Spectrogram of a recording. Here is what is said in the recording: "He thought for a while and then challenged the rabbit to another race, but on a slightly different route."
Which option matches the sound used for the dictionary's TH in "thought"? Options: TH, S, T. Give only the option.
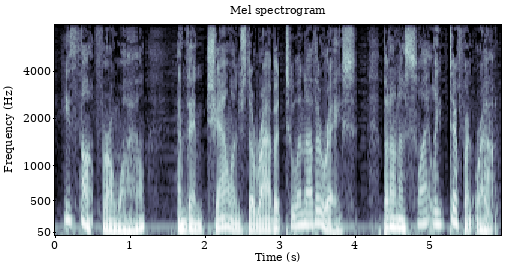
TH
